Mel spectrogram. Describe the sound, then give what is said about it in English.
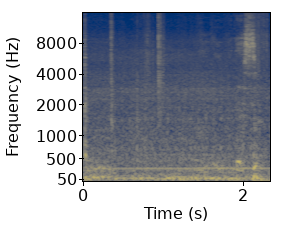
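A steady, continuous roar of a car driving at highway speed down the interstate toward the Willamette Valley, with low engine rumble and constant road noise that holds at an even level throughout. “So he hopped in the car with us, and we made our way down the interstate out to the valley.”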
